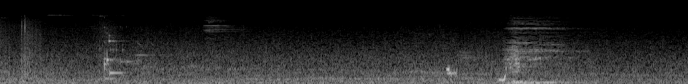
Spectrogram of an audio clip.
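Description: A beacon chimes brightly as it lights up.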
